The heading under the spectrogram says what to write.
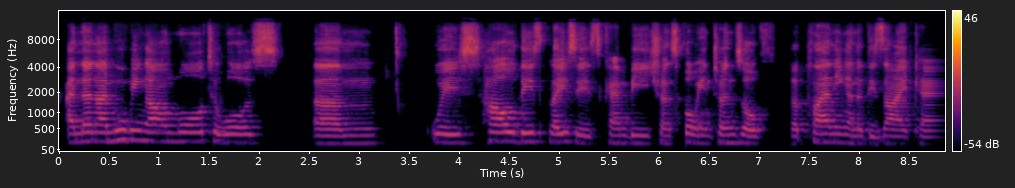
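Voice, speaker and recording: Hesitant low-voiced woman lecturing. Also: steady tone, a little slow. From Taiwan. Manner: hesitant, many fillers and restarts. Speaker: guest lecturer in urban planning. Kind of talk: academic lecture over video call. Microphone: video call.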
